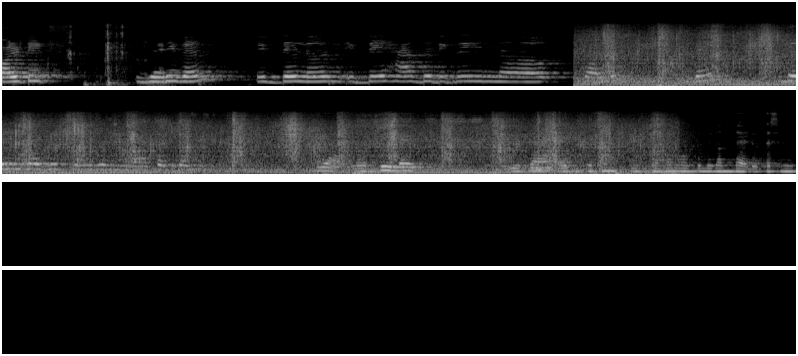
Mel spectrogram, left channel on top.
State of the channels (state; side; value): silent; right; digital silence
